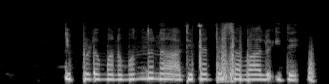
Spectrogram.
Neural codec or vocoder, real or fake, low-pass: none; real; 7.2 kHz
